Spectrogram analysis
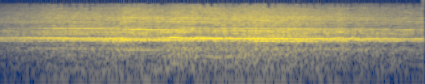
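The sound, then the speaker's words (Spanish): A large stadium crowd at a first-division football match in the Czech Republic roars with a steady wash of booing and sustained whistling, building slightly then holding loud and dense throughout, with no clear individual voices. “Silbidos y abucheos del público se oyen cada vez más en los estadios durante los partidos de fútbol en la República Checa.”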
